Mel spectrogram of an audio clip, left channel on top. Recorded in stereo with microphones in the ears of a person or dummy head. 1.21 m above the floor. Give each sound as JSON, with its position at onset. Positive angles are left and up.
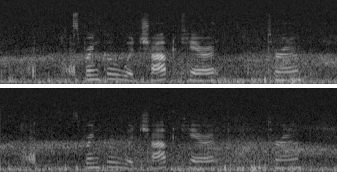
{"t": 0.7, "sound": "a woman speaking", "side_deg": 40}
